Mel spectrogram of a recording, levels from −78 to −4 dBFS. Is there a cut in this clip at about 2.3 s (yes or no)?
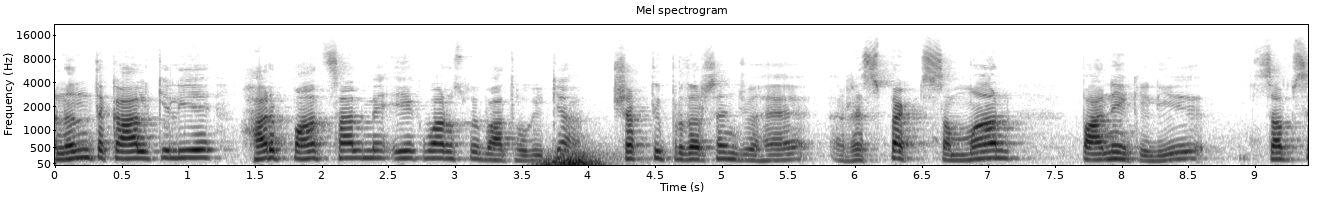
no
